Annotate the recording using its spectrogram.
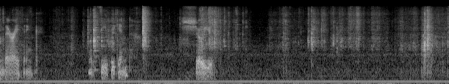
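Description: Paper packet crinkling and rustling in short, irregular bursts as dried Spanish moss is pulled out of it over a foil tin.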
